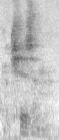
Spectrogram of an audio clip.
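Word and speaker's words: Chisholm: Yeah. Chisum. Like Jazz Jazz Jazz Chism.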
